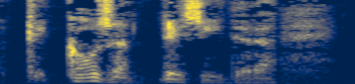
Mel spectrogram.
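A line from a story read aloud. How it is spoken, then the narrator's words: Mumbled with great effort. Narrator (Italian): facendo uno sforzo enorme, Stiopa farfugliò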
